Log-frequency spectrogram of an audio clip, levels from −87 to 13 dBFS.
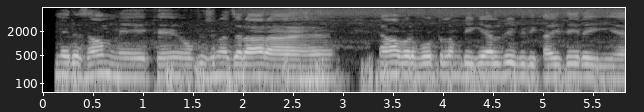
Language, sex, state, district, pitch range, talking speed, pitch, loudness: Hindi, male, Haryana, Rohtak, 140-155 Hz, 185 wpm, 150 Hz, -15 LUFS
